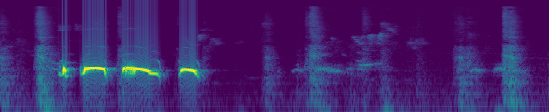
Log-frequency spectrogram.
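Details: Spotted dove (cu gáy) calling, played to stimulate decoy birds and male doves: a loud run of four low, hollow coos, each gently rising then falling, packed into under two seconds, followed by faint clicks, knocks and a soft short whistle.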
